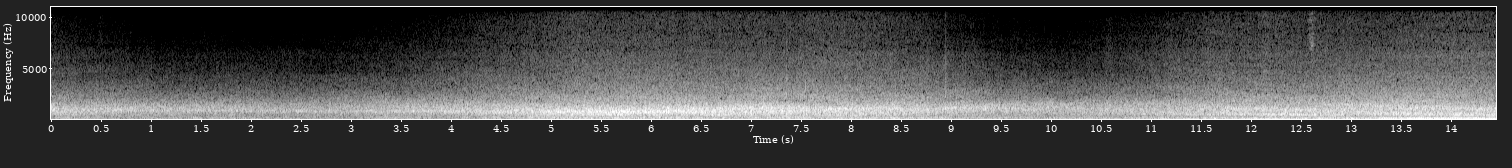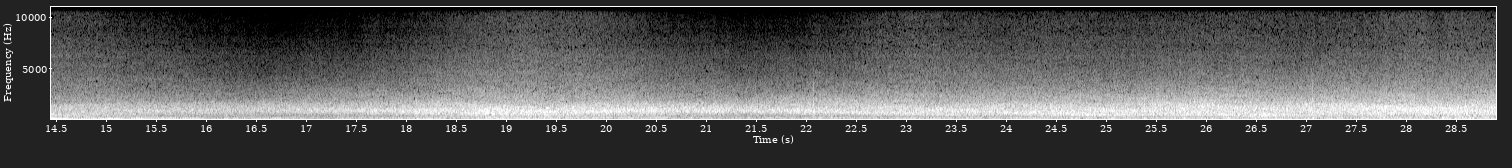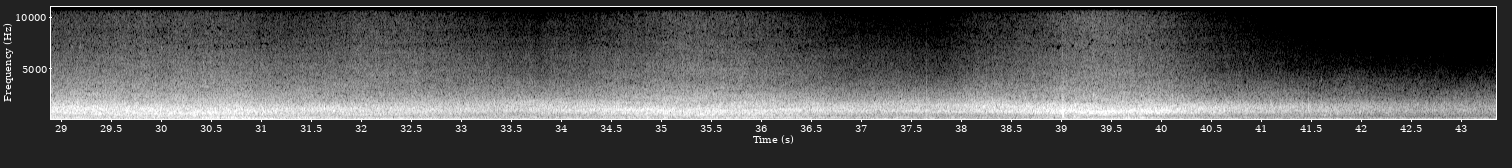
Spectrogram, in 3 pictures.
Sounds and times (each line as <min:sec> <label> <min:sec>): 0:00.0 Traffic Under Bridge 0:43.3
